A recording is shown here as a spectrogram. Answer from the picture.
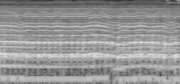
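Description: Bengali Baul folk song: a woman holds a long sung note with vibrato over fast-plucked dotara strings and a steady low drone, which changes pitch about halfway through.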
